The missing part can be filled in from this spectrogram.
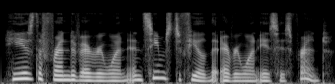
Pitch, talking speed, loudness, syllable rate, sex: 195 Hz, 270 wpm, -18 LUFS, 6.5 syllables/s, female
